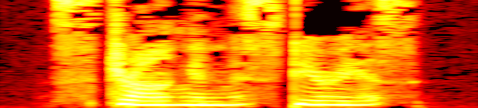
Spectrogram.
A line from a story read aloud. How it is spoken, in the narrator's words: Venka said dreamily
